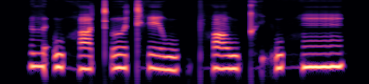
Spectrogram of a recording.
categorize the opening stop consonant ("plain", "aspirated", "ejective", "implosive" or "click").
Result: ejective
